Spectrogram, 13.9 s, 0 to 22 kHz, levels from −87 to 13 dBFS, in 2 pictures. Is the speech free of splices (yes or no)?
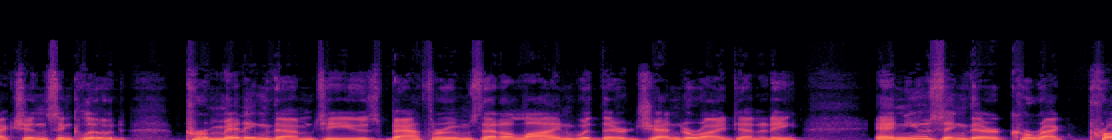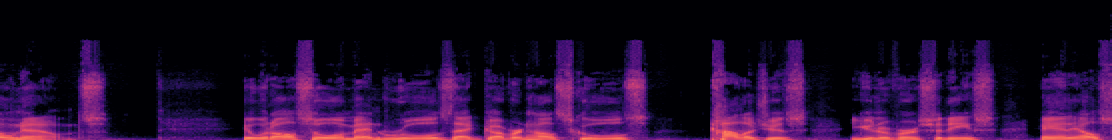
yes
